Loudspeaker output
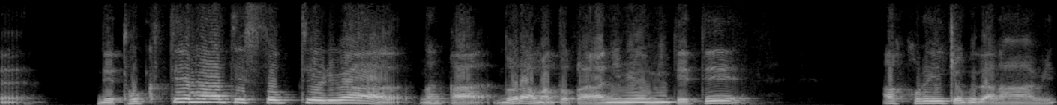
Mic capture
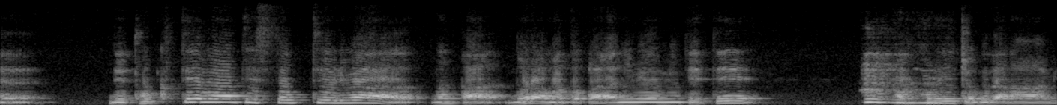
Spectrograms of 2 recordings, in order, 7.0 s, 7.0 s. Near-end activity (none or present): present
